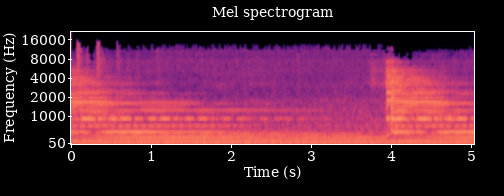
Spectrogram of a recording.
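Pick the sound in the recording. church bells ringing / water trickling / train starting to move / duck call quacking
church bells ringing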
